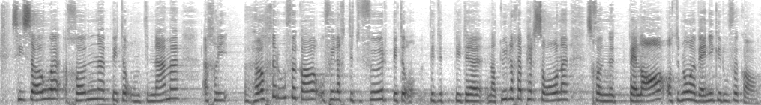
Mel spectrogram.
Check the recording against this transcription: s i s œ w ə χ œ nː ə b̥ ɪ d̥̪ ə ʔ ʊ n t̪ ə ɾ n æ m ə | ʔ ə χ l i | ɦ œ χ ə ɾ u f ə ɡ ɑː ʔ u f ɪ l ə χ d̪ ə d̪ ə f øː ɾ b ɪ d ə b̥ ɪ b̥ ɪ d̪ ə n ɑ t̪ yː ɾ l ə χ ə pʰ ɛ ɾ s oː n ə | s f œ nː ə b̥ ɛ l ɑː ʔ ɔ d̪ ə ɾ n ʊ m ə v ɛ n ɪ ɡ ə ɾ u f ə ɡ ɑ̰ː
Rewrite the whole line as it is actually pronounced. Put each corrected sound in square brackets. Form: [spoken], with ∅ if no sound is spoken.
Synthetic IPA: s i s œ w ə χ œ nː ə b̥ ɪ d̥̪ ə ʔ ʊ n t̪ ə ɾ n æ m ə | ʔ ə χ l i | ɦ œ χ ə ɾ u f ə ɡ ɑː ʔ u f ɪ l ə χ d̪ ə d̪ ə f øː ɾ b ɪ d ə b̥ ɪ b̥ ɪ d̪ ə n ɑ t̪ yː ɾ l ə χ ə pʰ ɛ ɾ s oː n ə | s [χ] œ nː ə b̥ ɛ l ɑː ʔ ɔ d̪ ə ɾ n ʊ m ə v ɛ n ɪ ɡ ə ɾ u f ə ɡ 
